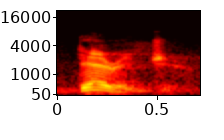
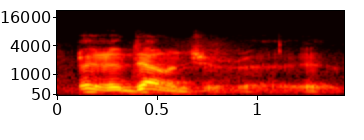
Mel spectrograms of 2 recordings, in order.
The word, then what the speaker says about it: Dellinger: respect to the defendant Derringer. I think Your Honor means Dellinger. Dellinger, that's right.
